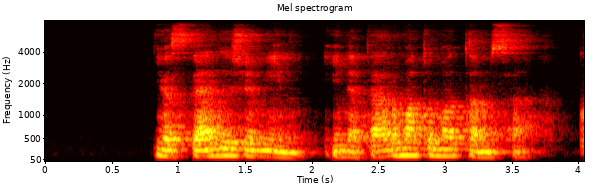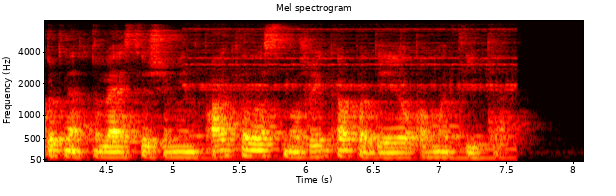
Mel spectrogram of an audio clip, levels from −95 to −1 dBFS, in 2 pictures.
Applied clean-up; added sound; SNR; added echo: neural separator model SepFormer DNS4.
